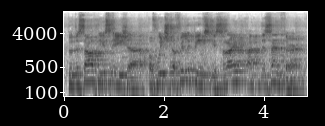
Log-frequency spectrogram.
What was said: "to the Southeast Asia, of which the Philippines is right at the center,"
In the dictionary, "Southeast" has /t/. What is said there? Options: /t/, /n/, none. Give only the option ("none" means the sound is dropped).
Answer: /t/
